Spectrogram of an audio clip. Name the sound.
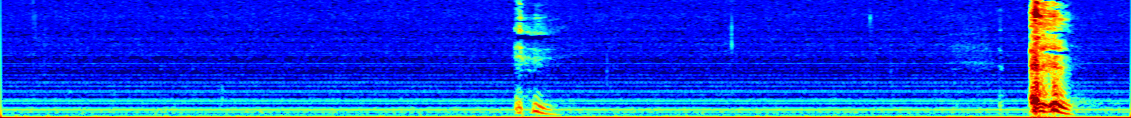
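coughing and throat clearing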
